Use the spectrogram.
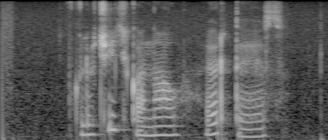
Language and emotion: Russian, sad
